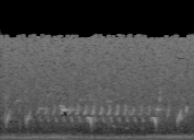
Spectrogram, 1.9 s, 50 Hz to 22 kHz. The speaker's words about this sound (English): Yep. Recording now, it sounds like a bird is crossbill sawing here. I think it's a type 4 juvenile.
